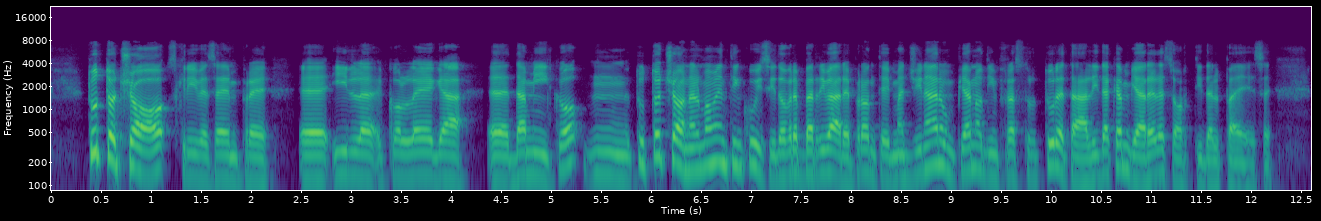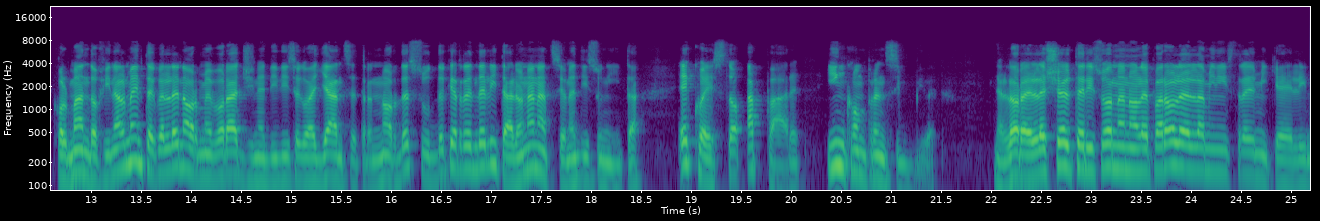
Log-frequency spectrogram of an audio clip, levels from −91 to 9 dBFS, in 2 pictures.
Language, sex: Italian, male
